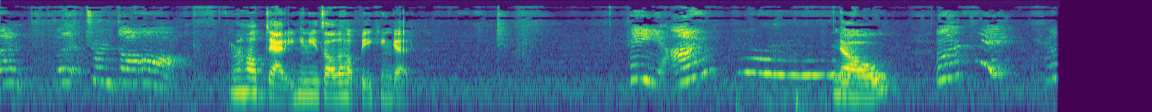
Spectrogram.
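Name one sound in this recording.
A young child talks with animation close by.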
